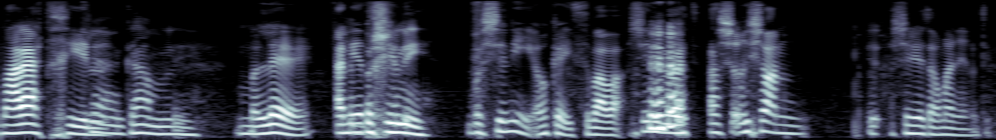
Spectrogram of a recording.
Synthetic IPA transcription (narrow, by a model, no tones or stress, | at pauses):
maleat̪χilɡamli | male | aniaχini | baʃeniʔo̞kejsababa̰ʃenibemetaʃʁiʃo̞n | aʃenijote̞ʁmeanjenoti̥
